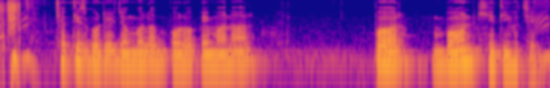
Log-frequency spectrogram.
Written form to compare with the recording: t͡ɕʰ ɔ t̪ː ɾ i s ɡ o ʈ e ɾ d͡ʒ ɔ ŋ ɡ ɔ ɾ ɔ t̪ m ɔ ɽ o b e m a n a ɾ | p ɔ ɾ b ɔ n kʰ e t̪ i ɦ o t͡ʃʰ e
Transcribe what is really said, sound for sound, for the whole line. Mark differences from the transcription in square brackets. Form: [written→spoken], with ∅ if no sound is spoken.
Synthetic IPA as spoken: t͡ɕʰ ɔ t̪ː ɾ i s ɡ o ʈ [e→i] ɾ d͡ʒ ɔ ŋ ɡ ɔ [ɾ→l] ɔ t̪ [m→b] ɔ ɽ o [b→p] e m a n a ɾ | p ɔ ɾ b ɔ n kʰ e t̪ i ɦ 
